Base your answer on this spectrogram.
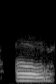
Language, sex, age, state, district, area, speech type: Sanskrit, female, 30-45, Karnataka, Udupi, urban, conversation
